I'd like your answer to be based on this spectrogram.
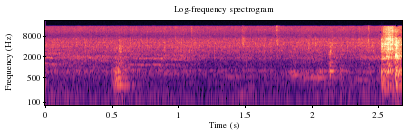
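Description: Bottle gourd curry with lentil dumplings and chopped coriander gets stirred in a pan over a low sizzle, with a few soft scraping strokes and a louder clatter at the end.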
